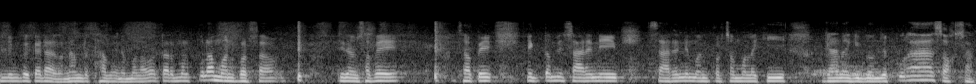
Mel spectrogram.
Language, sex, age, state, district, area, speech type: Nepali, male, 18-30, West Bengal, Alipurduar, rural, spontaneous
